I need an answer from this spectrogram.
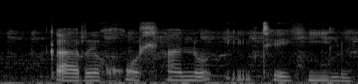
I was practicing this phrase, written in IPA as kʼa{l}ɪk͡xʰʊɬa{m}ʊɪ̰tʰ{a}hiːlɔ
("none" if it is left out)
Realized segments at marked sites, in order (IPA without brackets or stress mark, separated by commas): r, n, e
